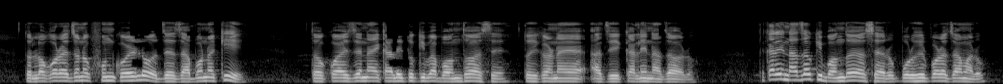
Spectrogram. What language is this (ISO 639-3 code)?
asm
